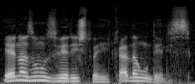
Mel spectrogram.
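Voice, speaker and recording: A man's voice: on the high side, sing-song, quick pace, creaky, a little mellow, no echo. A male teacher giving a recorded online class, explaining step by step and often checking that students follow. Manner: explanatory, with frequent checking tags.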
